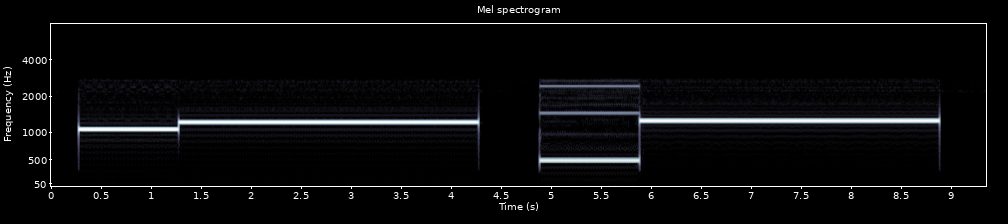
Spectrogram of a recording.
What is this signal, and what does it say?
Two-tone page, heard as a one-second tone, then a three-second tone, about 1060 then 1220 Hz, about 480 then 1250 Hz. It is heard from 0.3 to 8.9 s.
